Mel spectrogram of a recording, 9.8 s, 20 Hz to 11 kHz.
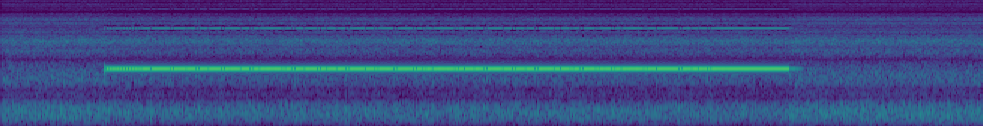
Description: PSK31 (31.25 baud), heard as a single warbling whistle, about 1700 Hz.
